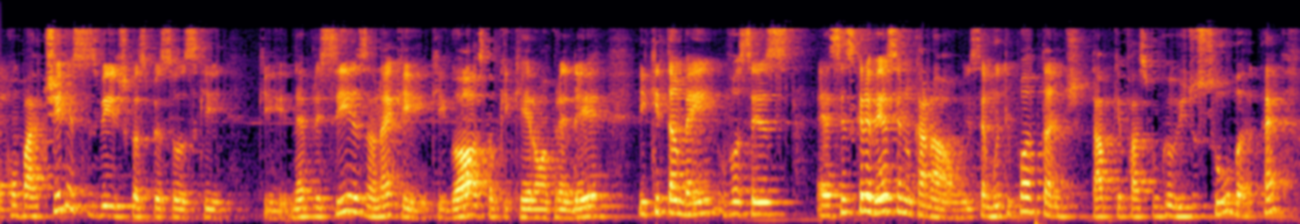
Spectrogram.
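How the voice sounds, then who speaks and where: A man with a Brazilian Portuguese accent teaches an English grammar lesson, keeps adding "né?" and says the English examples slowly. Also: fairly high pitch, animated, a bit bright. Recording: roomy, dull lo-fi sound.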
